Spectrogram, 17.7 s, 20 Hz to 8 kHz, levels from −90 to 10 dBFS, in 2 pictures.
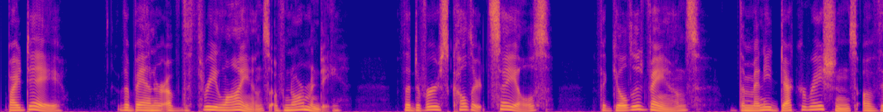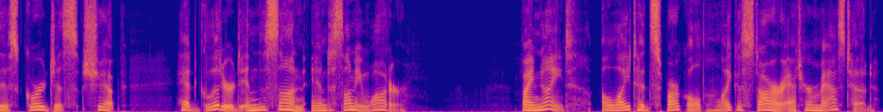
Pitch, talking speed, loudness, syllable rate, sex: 175 Hz, 155 wpm, -20 LUFS, 4.6 syllables/s, female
